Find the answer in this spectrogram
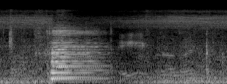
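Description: Concertina sounding a single short chord about half a second in, lasting roughly half a second before dying away.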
